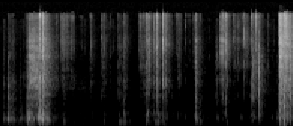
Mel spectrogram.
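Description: Quickkey tool cutting through material, giving scattered crunching, tearing bursts with a loud burst near the start and several shorter crinkly snips after, close by with quiet gaps between.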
